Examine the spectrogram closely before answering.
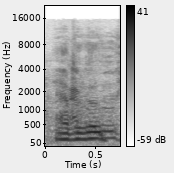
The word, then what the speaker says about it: Abregu: Is that his correct pronunciation? Abregu, yeah.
